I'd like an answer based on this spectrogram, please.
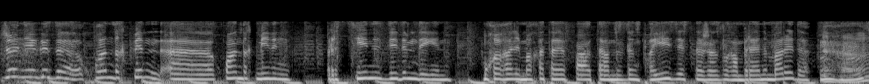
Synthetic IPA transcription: ʒone̞ɡʲɪzɪqʰuɑnd̪əq̚pe̞nəqʰuwɑnd̪əq̚me̞nɪŋ | b̥ɪɾsʰe̞nɪzd̪e̞d̪ɪmd̪e̞ɡʲe̞n | mʊqɑʁɑlijmɑqɑt̪ɑjefɑt̪ɑməzd̪əɴpʰo̞e̞zʲijasənɑʒɑzəlˠʁɑnbɪɾænɪmbɑɾe̞d̪ɪɦ

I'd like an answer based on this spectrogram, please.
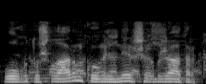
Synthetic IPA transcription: wo̞qət̪uʃəlˠɑɾəŋkʲʰɵŋɪlɪne̞nʃəʁəpʒɑt̪əɾ

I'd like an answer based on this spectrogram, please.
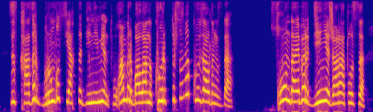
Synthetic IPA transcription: sɪz̥qʰɑzɪɾbʊɾʊɴʁəsijɑq̚t̪əd̪e̞ne̞me̞nt̪ʰuʁɑnbɪɾbɑlˠɑnəkʲʰɵɾɪp̚t̪ʰʊɾsəzbɑkʲʰɵzɑlˠd̪əɴəzd̪ɑ | so̞nd̪ɑjbɪɾd̪e̞ne̞ʒɑɾɑt̪əlˠəsə

